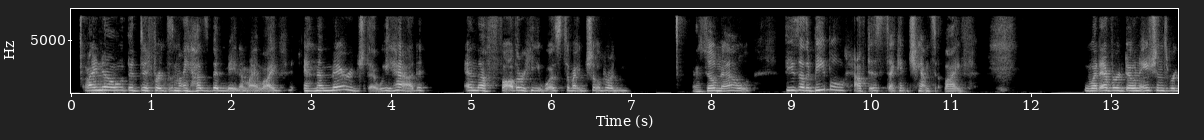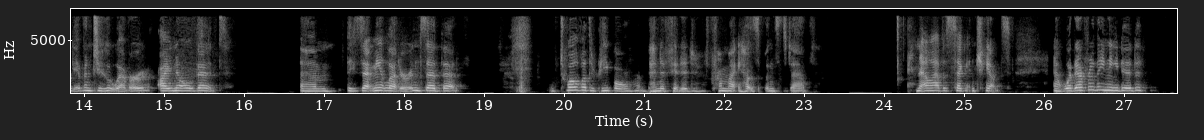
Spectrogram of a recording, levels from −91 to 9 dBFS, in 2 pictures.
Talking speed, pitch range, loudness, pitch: 155 wpm, 220-255 Hz, -22 LUFS, 240 Hz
